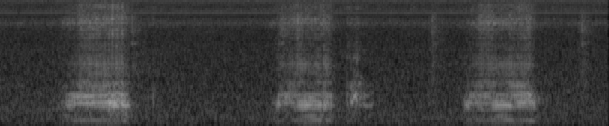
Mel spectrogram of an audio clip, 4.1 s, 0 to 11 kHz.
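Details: A 2.5-month-old Labrador Retriever puppy snoring, three raspy, buzzing snores about every 1.3 seconds, each followed by a short softer catch, in a quiet room.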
